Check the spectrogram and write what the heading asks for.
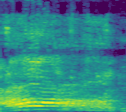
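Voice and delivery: long, high, loud mock yell; re-enacted pain scream. Storyteller re-enacting dog biting his arm, long mock scream. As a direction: yell as if bitten, hammed up.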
